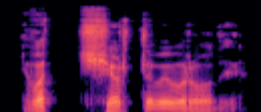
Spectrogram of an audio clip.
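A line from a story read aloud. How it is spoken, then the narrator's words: Muttered under breath. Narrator (Russian): пробормотал я себе под нос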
